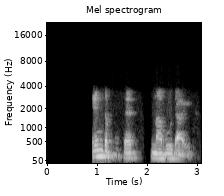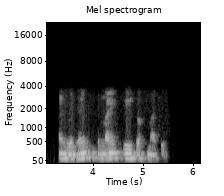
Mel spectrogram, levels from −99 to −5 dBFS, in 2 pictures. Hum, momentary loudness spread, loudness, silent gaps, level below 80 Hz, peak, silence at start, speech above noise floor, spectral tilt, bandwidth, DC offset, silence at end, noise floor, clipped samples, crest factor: none; 13 LU; -30 LUFS; 1.99-2.05 s; -50 dBFS; -12 dBFS; 0.9 s; over 61 dB; -11 dB/octave; 3.9 kHz; under 0.1%; 0.7 s; under -90 dBFS; under 0.1%; 18 dB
